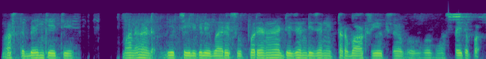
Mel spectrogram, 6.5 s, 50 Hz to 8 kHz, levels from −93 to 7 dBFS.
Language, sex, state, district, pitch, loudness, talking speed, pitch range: Kannada, male, Karnataka, Bijapur, 120 Hz, -17 LUFS, 175 wpm, 115-125 Hz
